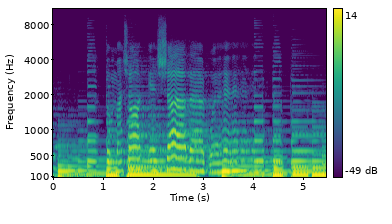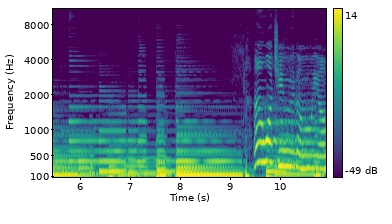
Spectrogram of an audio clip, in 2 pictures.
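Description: A woman singing to her own strummed acoustic guitar. The voice drops out about three seconds in, leaving strummed chords, and comes back near the end.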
